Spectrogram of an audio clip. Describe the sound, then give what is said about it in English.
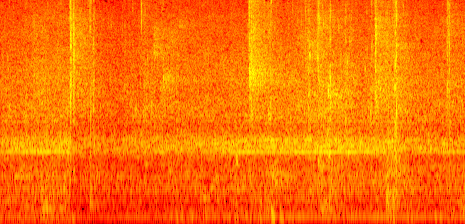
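Seawater is pumped through machinery into a lab in New Zealand, filling tubs that hold shellfish: a steady mechanical drone with a rushing wash, a sustained mid-pitched tone, and intermittent sharp clicks and clunks. No one speaks. “What you hear around us is seawater being pumped into the lab into tubs containing shellfish.”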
